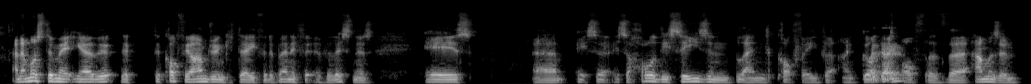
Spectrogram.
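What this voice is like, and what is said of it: Slightly raspy voice. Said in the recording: “I've been talking all day and I'm a bit raspy now”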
